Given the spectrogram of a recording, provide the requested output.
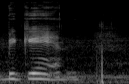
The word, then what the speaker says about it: begin: Kemudian begin itu begin, pengucapannya begin ya, penekanannya di suku kata kedua, maka harus didouble.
